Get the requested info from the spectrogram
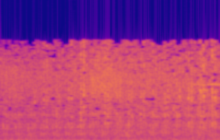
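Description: Road traffic: a steady low rumble of nearby idling and passing vehicle engines.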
